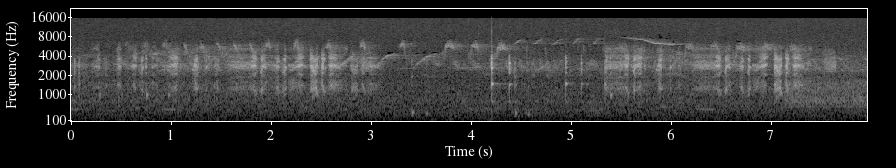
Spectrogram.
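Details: Male western capercaillie (Tetrao urogallus) lekking song in spring: dense runs of dry clicks and scratchy, grinding notes, with a few thin, higher calls from other birds.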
